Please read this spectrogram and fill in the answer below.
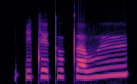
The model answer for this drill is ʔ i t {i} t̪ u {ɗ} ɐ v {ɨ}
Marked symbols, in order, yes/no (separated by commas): no, no, no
